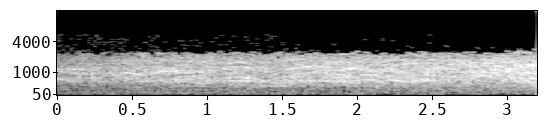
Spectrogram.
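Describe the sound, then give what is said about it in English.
A ballpark crowd at the Polo Grounds applauds as Chicago Cubs batter Bob Anderson steps into the batter's box, in a steady, dense wash of clapping and murmuring that holds even throughout, with a muffled, narrow tone and no distinct voices standing out. “Gets a round of applause here at the Polo Grounds as he steps into the batter's box.”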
